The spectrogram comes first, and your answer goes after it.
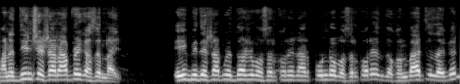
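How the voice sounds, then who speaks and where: The recording has a dry, close sound with no echo as a man speaks with a high pitch. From Bangladesh, Manikganj district. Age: 30s. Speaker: migrant worker, plumber. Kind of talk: interview.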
